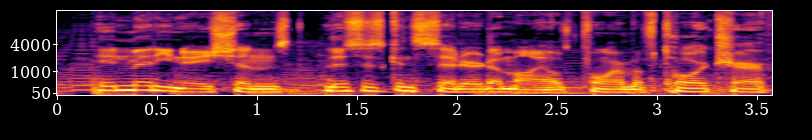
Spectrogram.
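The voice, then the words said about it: Deep announcer voice. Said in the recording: “Deep Voice Man”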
